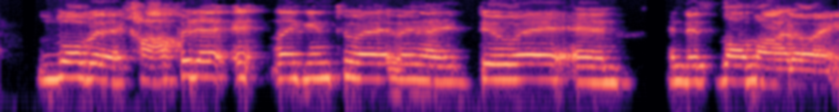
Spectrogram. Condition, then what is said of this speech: Down syndrome. But yeah, it was just wonderful to hear her speak and so happy, like, and smiling all the time.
